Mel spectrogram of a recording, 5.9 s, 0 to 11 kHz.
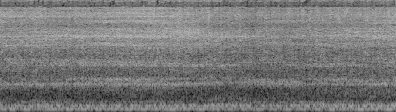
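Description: A cold 1955 Ford Fairlane V8 idles steadily with the choke wide open on its rebuilt Holley 4000 carburetor, giving a loud, continuous low rumble with no breaks.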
